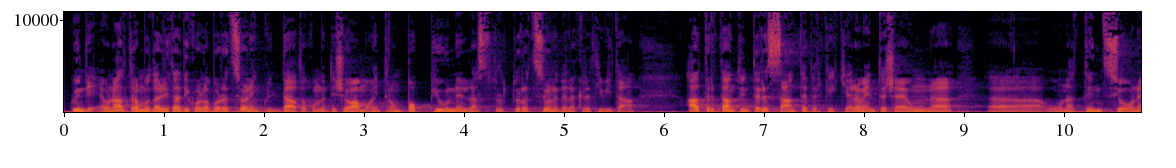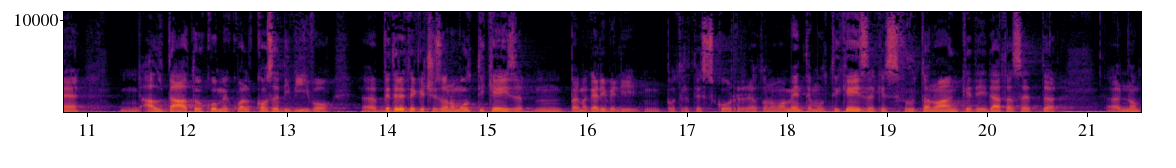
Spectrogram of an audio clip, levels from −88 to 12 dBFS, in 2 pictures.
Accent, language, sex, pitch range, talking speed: native, Italian, male, 110-130 Hz, 160 wpm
